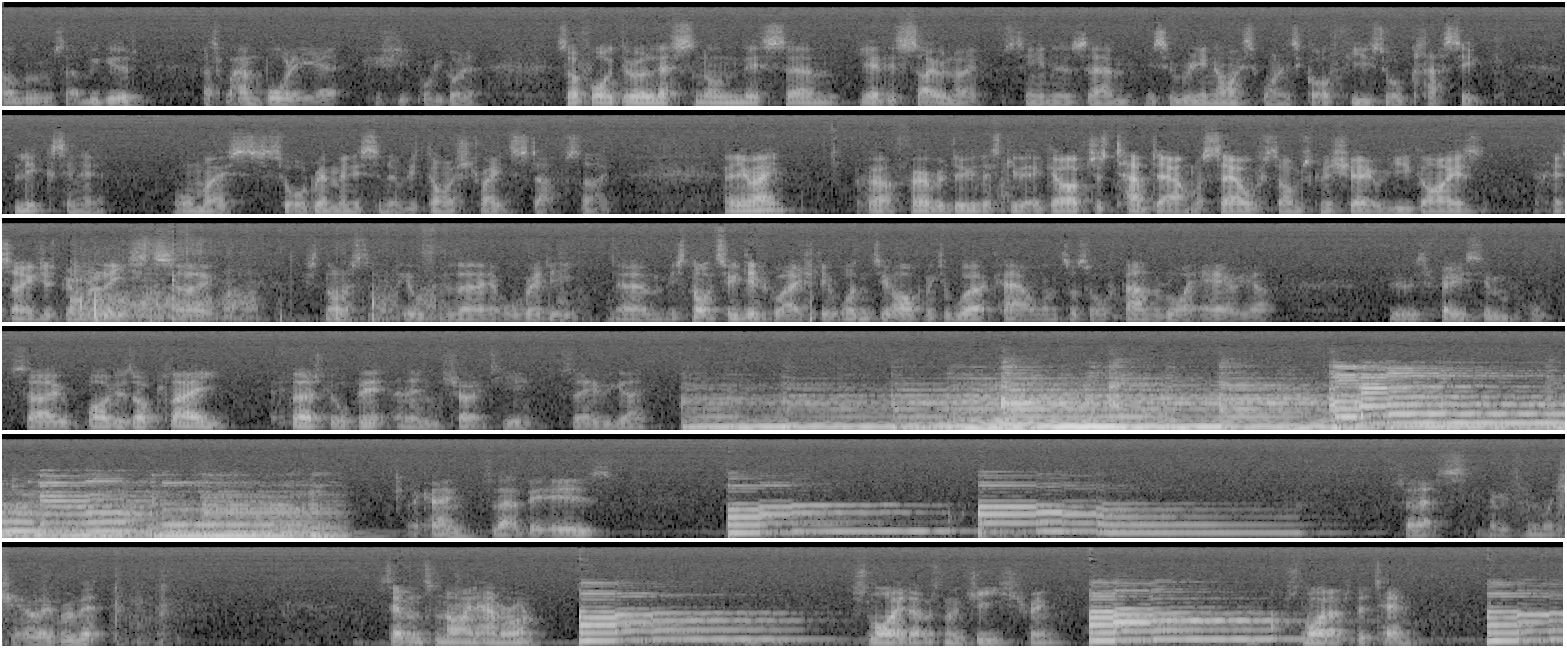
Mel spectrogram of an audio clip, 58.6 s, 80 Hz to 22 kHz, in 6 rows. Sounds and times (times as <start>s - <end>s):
Inside, small room: 0.0s - 58.6s
Guitar: 19.4s - 26.4s, 33.5s - 42.2s, 43.5s - 47.8s, 51.0s - 58.6s
Electronic tuner: 33.5s - 41.7s, 43.5s - 47.7s, 52.2s - 54.2s, 55.5s - 58.6s.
